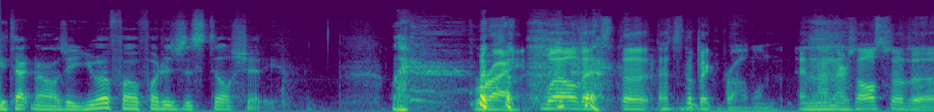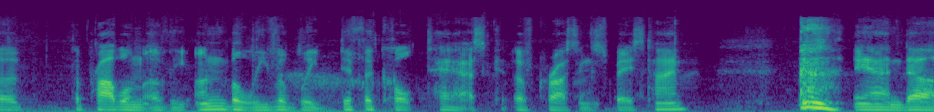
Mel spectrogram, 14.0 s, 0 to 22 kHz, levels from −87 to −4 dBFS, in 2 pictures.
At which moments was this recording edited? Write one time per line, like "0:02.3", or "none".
none

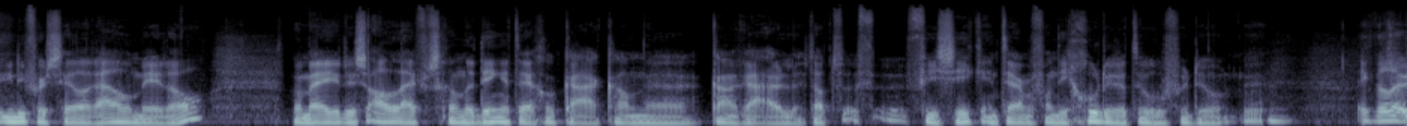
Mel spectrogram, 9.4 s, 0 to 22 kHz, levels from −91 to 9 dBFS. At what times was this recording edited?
0:05.4

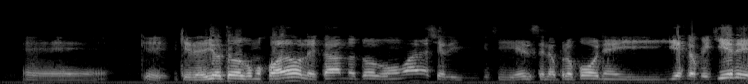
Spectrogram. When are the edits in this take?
0:01.8

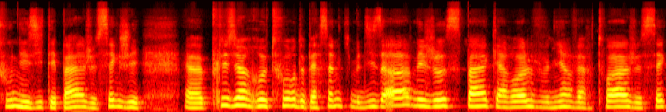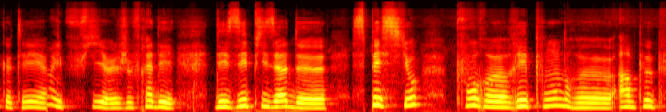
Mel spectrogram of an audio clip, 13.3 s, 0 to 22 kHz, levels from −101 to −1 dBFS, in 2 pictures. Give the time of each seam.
0:07.1

